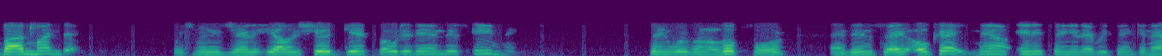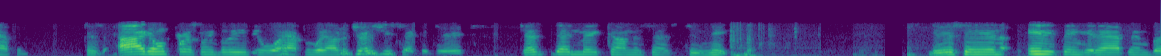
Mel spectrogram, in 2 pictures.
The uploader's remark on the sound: TNTSuperfantastic Conference Call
